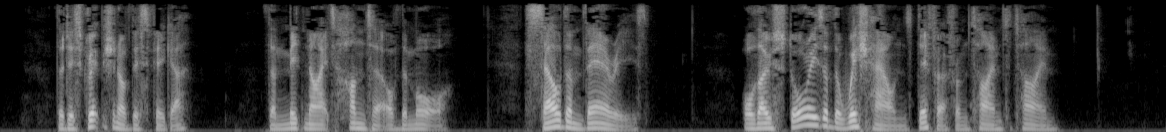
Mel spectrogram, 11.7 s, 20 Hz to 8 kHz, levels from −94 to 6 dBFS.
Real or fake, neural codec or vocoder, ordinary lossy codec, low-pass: real; none; MP3, 32 kbps; 7.2 kHz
